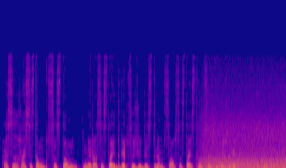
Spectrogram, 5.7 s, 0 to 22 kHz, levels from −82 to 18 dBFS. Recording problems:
traffic noise; loud; from 4 s on; 2 dB below the speech

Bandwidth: 14.5 kHz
